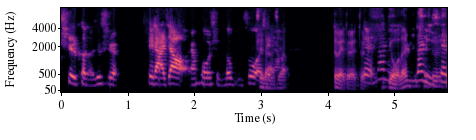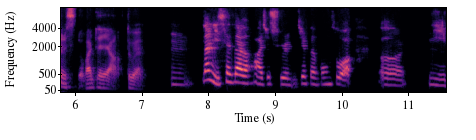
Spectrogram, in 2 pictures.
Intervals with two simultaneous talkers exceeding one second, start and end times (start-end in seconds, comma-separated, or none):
4.5-5.9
